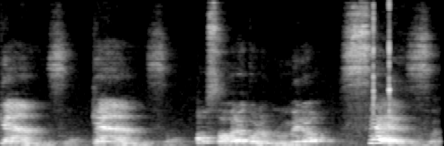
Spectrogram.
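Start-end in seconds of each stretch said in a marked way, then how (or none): 0.0-1.7 "quinze" with a nasal E. Shown as a demonstration. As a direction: push the E of "quinze" through the nose. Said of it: "es una E nasal".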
